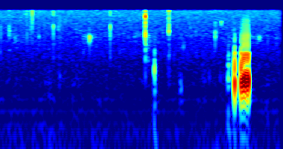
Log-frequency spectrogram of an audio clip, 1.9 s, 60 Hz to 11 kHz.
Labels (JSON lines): {"label": "biophony, knock croak", "recorder": "SoundTrap 300"}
